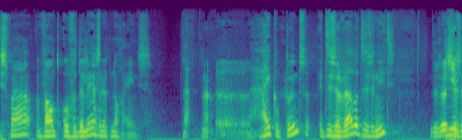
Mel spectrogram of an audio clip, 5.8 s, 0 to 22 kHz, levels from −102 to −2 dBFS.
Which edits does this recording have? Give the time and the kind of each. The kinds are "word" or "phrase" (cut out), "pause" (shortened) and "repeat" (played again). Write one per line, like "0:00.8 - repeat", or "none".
0:01.2 - word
